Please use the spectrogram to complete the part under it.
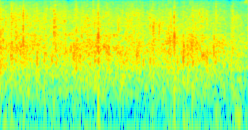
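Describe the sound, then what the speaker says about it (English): An audience at an anniversary ceremony claps in a brief, steady round of applause, the dense patter of many hands filling the hall throughout. "Let's give him another round of applause."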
